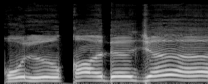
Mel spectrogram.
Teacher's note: Qalqalah sughra, lantunan kecil ataupun lemah.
